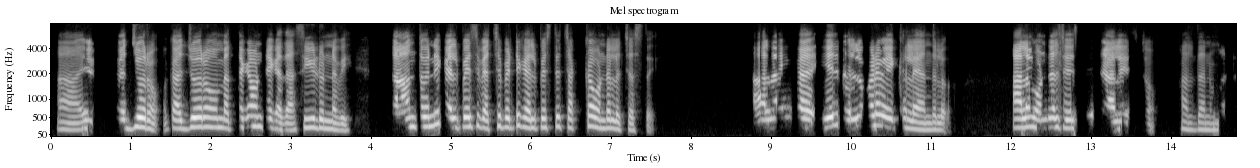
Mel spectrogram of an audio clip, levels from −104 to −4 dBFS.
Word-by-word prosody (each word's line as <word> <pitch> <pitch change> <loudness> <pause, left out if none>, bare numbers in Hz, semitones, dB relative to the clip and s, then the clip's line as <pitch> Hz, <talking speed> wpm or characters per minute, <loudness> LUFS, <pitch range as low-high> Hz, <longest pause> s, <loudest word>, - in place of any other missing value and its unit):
ఆహ్, 180 -1 -4
ఇద్ 210 - -7 0.3
ఖర్జూరం. 220 -3 +4 0.2
ఖర్జూరం 250 +4 +4
మెత్తగా 245 +6 -2
ఉంటాయి 240 -4 -3
గదా 175 -1 -1
సీడున్నవి, 215 -8 0 0.6
దాంతోనే 260 +7 +2
కలిపేసి, 255 +2 +3
వెచ్చబెట్టి 250 +3 -1
కలిపేస్తే 235 +2 -1
చక్కగా 230 +5 -1
ఉండలొచ్చేస్తాయి. 200 -6 -5 1.3
అలా 225 +2 0
ఇంకా, 250 -1 0 0.3
ఏది 405 - +5
బెల్లం 235 +5 -1
గూడా 285 +1 +3
వేయక్కర్లే 230 -4 0
అందులో. 180 -1 -5 0.9
అలా 245 +2 +5
ఉండలు 245 +3 -1
చేస్తే 225 +6 -3 0.2
చాలా 195 +1 +1
ఇష్టం - - -21 0.4
అదనమాట. 180 -1 -10
230 Hz, 110 wpm, -22 LUFS, 200-250 Hz, 1.3 s, ఏది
